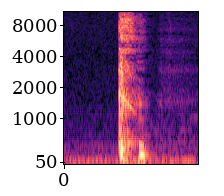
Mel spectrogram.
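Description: One sudden, explosive, hissing burst with a short wet tail: a single sneeze.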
